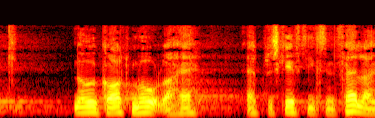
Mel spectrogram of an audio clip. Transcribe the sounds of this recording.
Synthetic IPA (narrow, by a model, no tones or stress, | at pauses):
ɡ̥ | nɔ̽ːð̞̩ˠɡ̥ɒ̽d̥mɔ̰ːlɒɦæ | æd̥̚b̥e̝sɡ̥efd̥ḭl̩sn̩fæl̰ɐ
